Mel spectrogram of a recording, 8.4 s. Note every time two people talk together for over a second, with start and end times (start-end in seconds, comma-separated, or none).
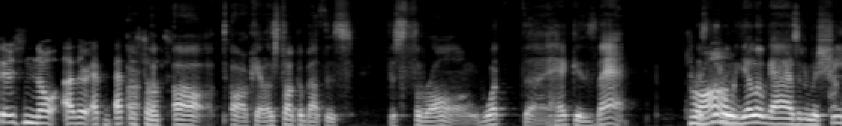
none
